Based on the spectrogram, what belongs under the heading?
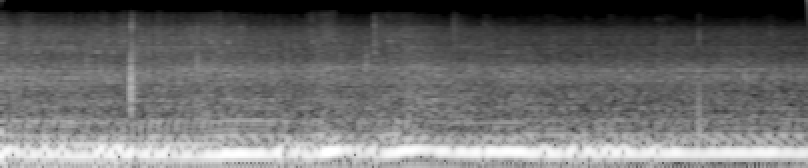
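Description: Open-top kit car's engine running as it pulls away, a steady low rumble, with one sharp click about a second in.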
